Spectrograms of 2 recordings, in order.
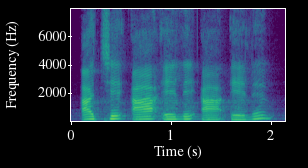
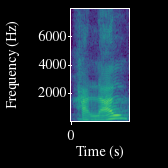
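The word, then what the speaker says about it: הלל: elogiar la palabra es h a L A l se la deletreo halal si pudiéramos pronunciarlo así h a L A l halal o halal y esta palabra hebrea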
